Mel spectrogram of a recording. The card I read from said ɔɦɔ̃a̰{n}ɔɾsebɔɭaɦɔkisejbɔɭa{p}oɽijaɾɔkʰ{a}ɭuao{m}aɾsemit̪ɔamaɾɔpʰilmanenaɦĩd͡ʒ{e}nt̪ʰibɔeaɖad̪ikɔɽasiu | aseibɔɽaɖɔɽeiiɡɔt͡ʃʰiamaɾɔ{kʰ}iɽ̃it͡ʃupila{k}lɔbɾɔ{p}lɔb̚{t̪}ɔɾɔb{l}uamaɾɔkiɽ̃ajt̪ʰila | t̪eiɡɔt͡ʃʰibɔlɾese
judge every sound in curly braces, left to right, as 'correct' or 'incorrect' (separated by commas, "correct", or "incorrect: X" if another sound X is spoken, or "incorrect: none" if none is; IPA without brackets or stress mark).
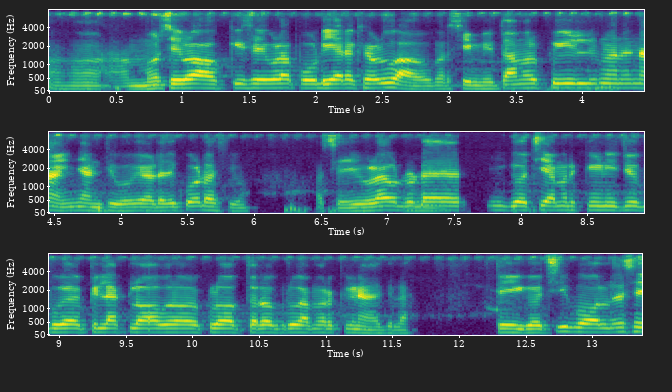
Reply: incorrect: m, correct, incorrect: e, correct, incorrect: a, incorrect: k, correct, incorrect: k, correct, incorrect: ɾ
